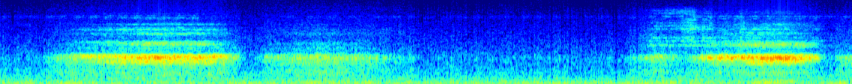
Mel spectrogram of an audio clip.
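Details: A sleeping brother snores very loudly with droning snores on repeated breaths and a quieter snore between two strong ones. Heavy snoring.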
